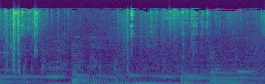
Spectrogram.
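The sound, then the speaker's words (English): Keys jingle and clink as a car engine turns over and settles into a low, steady rumble, the jangling scattered in quick bursts above the motor's hum. “I'm about to turn the car, so it's gonna get a little noisy.”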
